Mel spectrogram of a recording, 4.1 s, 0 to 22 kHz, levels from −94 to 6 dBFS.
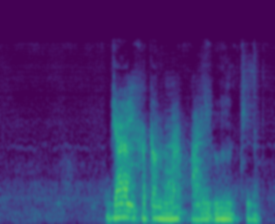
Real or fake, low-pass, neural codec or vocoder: fake; 10.8 kHz; codec, 44.1 kHz, 1.7 kbps, Pupu-Codec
